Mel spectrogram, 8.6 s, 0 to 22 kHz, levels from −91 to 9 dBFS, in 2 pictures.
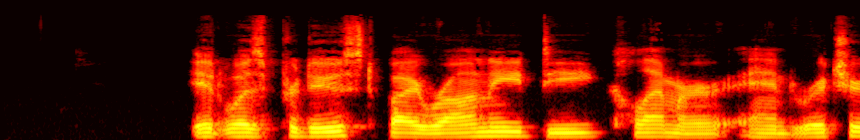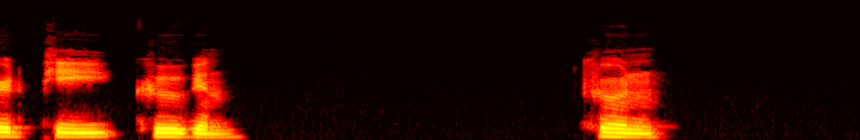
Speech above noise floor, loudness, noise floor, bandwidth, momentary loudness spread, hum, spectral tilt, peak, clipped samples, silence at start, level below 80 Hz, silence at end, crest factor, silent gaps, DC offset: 62 dB; -18 LUFS; -80 dBFS; 12.5 kHz; 7 LU; none; -6 dB/octave; -2 dBFS; under 0.1%; 0.95 s; -58 dBFS; 1 s; 18 dB; none; under 0.1%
